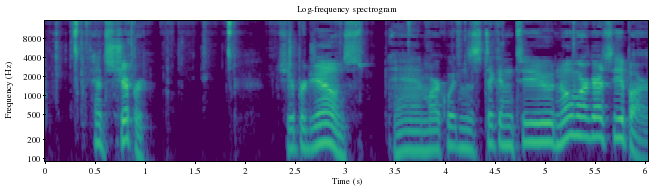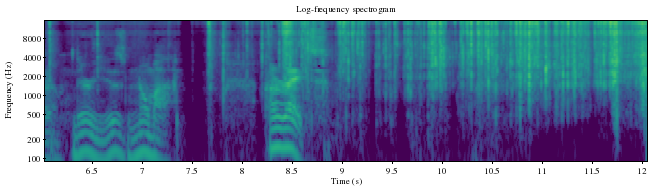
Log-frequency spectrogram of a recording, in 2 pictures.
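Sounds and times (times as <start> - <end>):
foil wrapper crinkling: 7.6 - 12.0
foil tearing: 8.2 - 12.0.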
